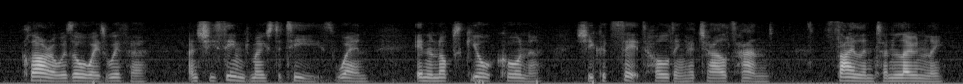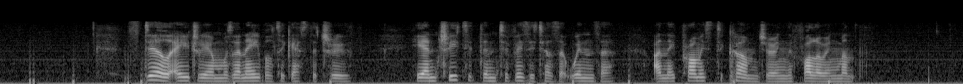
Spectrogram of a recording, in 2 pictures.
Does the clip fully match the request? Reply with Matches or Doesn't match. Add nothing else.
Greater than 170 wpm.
Doesn't match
